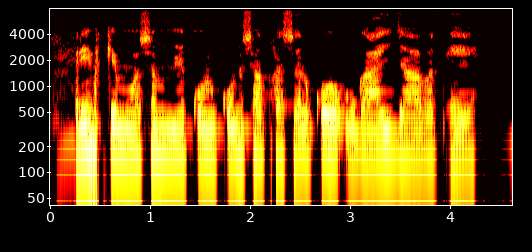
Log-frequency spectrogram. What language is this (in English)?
Magahi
